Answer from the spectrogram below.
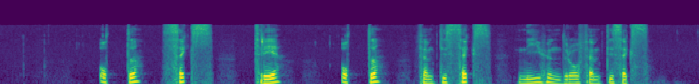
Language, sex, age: Norwegian, male, 22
